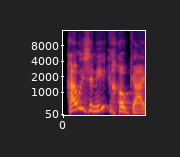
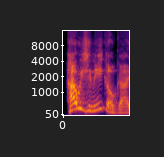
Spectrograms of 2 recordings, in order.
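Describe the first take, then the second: First: "Howie's an ego guy" said with a laugh midway. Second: Said in the usual way. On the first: Real, not acted.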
